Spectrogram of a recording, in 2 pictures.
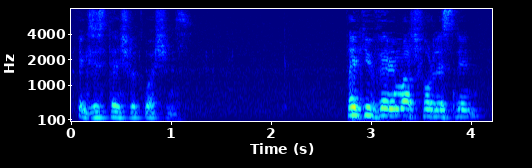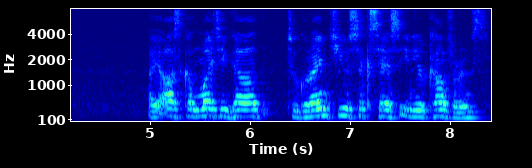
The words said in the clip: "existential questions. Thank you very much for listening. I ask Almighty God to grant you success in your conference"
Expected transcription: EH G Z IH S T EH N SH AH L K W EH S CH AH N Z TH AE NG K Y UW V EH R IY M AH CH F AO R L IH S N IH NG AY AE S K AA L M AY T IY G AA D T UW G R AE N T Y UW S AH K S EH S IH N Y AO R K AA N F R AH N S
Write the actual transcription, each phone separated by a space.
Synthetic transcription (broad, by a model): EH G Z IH S T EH N SH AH L K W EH S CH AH N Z TH AE NG K Y UW V EH R IY M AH CH F AO R L IH S N IH NG AY AE S K AA L M AY T IY G AA D T UW G R AE N T Y UW S AH K S EH S IH N Y AO R K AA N F R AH N S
